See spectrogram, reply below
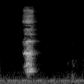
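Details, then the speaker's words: A person who has the hiccups gives a single short, sharp hiccup in a quiet room; an ordinary hiccup. "so I have hiccups so I was gonna try to record them right now let's see how long they last"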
